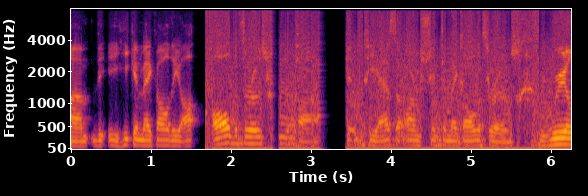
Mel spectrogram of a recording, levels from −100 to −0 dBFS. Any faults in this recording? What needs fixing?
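From 1.67 s to the end, the sound turns grainy and gritty, with a rough distortion that follows its level and is only about 10 dB below the signal. This is low bit depth without dither, likely from truncation to something like 5 bits. Prevent it by keeping at least 16 bits and adding dither before any word-length reduction.

At 2.50 to 2.61 s and again at 2.96 to 3.01 s, the sound hangs unnaturally, held for about 90 ms and then 33 ms before carrying on. These are short stalls from a late packet: the jitter buffer ran dry, so the receiver stretched the last sound until the packet came. Prevent them with a larger or more adaptive jitter buffer on the receiving side.

From 3.09 to 3.45 s, a call audio freeze holds the sound as a fading buzz that drops into about 210 ms of silence, adding roughly a third of a second before the audio resumes where it stopped. The likely cause is packets held up in transit, emptying the jitter buffer. 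Prevent it by fixing the network path's delay spikes and giving the jitter buffer enough headroom. The call path's cut-off at 8 kHz matches G.722 and is not a fault.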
